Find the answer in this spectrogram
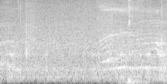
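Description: A pause between speech in a large hall: quiet room tone, with a faint rising voice-like sound near the end.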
